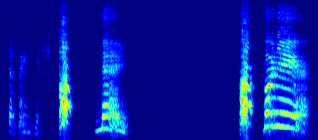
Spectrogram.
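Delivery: loud, disbelieving "Dat meen je niet"; loud surprise. Real, not acted. Hearing surprising news, loud astonished reaction. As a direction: react in shock.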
